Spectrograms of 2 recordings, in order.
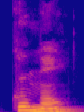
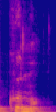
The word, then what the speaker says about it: comment: Comment pour un moyen ou une manière ? Pour la prononciation E et N, ça fait en on ne prononce pas le t à la fin, sauf pour comment allez-vous ?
